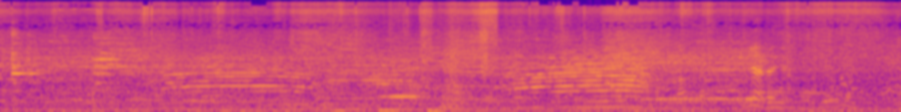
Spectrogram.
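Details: Large cattle being unloaded from a truck in Indonesia moo repeatedly, several drawn-out calls with rich harmonics that rise and fall in pitch, overlapping one another amid the noise of handling.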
